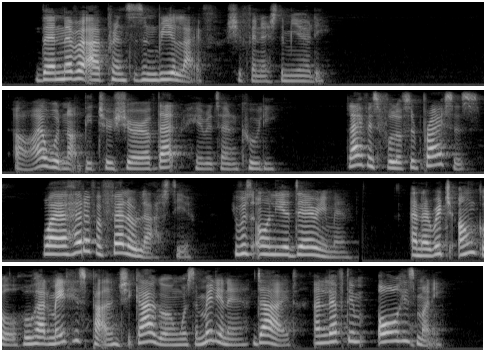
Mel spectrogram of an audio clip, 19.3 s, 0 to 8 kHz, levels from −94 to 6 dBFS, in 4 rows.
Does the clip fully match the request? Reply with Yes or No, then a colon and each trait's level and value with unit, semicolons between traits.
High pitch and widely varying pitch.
Yes: high, 240 Hz; wide, 6.3 semitones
